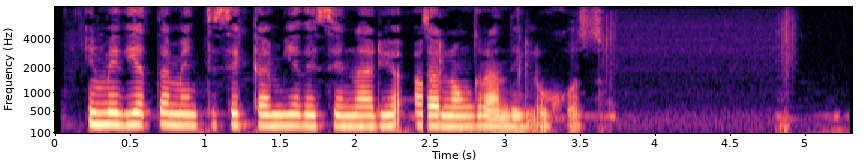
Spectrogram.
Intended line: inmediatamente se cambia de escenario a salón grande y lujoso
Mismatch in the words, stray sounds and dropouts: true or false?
false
